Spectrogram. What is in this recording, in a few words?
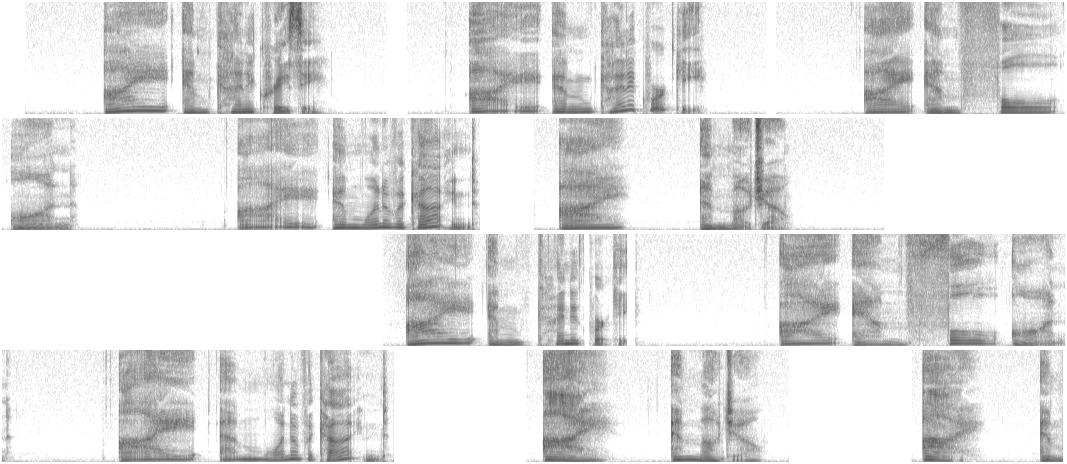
women mini demo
